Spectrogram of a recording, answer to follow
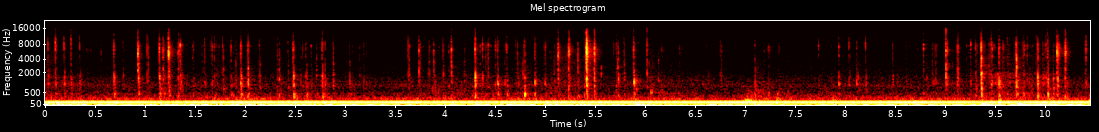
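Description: Computer keyboard typing in irregular runs of keystrokes, with a steady low hum underneath.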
